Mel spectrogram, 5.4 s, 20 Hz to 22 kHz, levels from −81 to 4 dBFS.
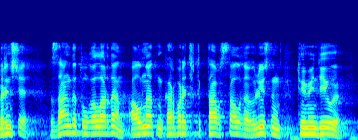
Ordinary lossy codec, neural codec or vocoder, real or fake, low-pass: none; none; real; 7.2 kHz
